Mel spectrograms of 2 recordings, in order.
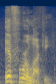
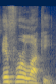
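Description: First: Said in the usual way. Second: "if we're lucky" much higher and louder, punched; emphatic. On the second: Real, not acted. Speaker pressing home how short life is, emphatic. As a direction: hit "if we're lucky" hard and high.

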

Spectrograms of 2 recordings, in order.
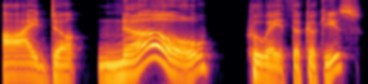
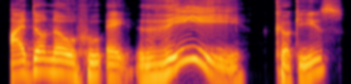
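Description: First: "know" stretched and lifted, slow; stress on KNOW. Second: "the" lifted and stretched, slow; stress on THE. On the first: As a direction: lean on know as if puzzled. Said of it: "shifting the tone to different". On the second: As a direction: point at which cookies with "the". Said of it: "the inflection to a different word". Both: Shown as a demonstration.

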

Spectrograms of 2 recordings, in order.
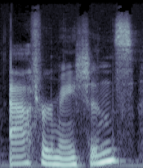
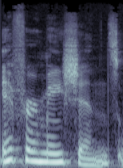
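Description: First: Said in the usual way. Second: "affirmations" begun with a short "if" sound; altered first vowel. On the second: Real, not acted. Coach naming her stronger kind of affirmation, altered first vowel in "affirmations". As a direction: say "affirmations" as if it began with "if". Coined term contrasted with affirmations.

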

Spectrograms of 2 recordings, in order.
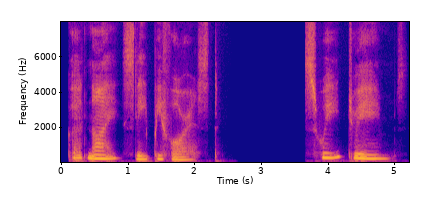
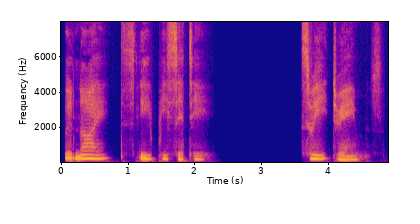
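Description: First: Drowsy, breathy goodnight; fading sleepy whisper. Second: Yawning goodnight, trailing off softly; drowsy fading goodnight; sleepy whisper. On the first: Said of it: "said sleepily". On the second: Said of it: "he yawned again". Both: A narrator's reading.

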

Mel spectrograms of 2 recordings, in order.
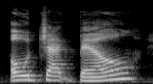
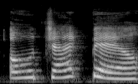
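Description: First: Said in the usual way. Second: High, slow witchy taunt; old witch voice. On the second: Retold or imitated. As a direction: sneer it like a cackling witch. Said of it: "like the old witch she is".

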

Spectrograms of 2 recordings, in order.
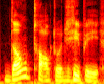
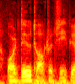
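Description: First: "don't" hit firm and louder, falling; stress on don't. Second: Back-pedal by landing on "do"; stress on do. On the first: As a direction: lean hard on "don't". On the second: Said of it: "I shouldn't tell people not to talk to their G P". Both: Real, not acted.

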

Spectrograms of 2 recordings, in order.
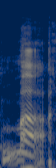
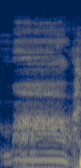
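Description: First: "ma" short, from high, falling; mock-angry "ma", cut short from a high pitch; angry fourth tone. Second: "Ma" high and drawn out, not dropping; mock-angry attempt at "Ma" that stays up too long; failed fourth tone. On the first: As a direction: imitate a teacher correcting with a curt falling "ma". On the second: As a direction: imitate a student's overlong, high "Ma". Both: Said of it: "It's like you're angry".

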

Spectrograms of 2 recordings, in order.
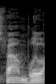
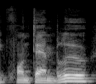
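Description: First: "Fountain Blue" the American way, like the colour blue; English Fountain Blue. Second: "Fontainebleau" with a French nasal o and a closing -bleau; French pronunciation. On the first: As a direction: say "Fountain Blue" as two plain English words, foun-tin bloo. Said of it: "it is Fountain Blue". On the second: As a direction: say "Fontainebleau" the French way, fon-ten-BLOH. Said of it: "I did my best French there". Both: Shown as a demonstration.

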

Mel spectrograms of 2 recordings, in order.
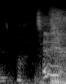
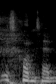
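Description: First: "it's content" repeated higher and louder with a rise; emphatic repeat. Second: Said in the usual way. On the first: Shown as a demonstration. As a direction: push "content" up high and loud on the repeat. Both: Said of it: "repeats the phrase louder".

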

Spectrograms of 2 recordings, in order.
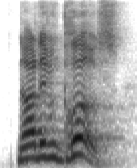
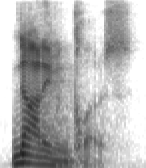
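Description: First: "close" pitched much higher and falling; "Not even close" restated high with a falling "close"; emphatic repeat. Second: Said in the usual way. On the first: Shown as a demonstration. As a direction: hit it again much higher, punching "close".

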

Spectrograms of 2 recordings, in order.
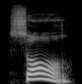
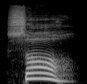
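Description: First: High, distant call of the name; a faraway heavenly voice calling. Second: Higher, nearer second call of the name; a heavenly voice calling once more. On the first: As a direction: call down from heaven, far away. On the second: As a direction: call again, closer and more urgent. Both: A narrator's reading. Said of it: "heard a voice saying to me".

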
